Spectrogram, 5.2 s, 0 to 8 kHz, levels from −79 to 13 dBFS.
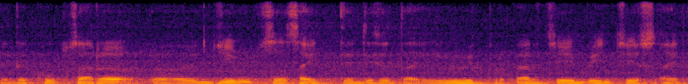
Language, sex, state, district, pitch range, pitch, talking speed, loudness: Marathi, male, Maharashtra, Pune, 120-130 Hz, 125 Hz, 140 wpm, -14 LUFS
